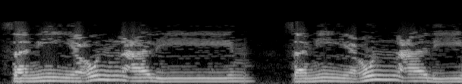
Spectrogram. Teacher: فننطق بعد العين نونا ساكنة ثم ننطق العين، إذن هذا هو تركيب التنوين. · Term: إظهار التنوين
